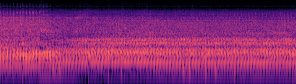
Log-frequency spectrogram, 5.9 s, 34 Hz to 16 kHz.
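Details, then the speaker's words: MaxPeedingRods 3200 W inverter generator, eco mode off, at full speed; about 74 dB with exhaust pointing toward listener; steady, even drone, no misses, knocks or hunting; normal running. "we'll say about 74 decibels with the exhaust pointing towards us"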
